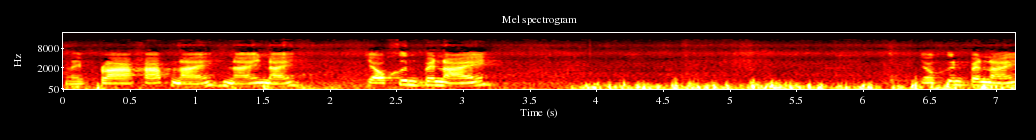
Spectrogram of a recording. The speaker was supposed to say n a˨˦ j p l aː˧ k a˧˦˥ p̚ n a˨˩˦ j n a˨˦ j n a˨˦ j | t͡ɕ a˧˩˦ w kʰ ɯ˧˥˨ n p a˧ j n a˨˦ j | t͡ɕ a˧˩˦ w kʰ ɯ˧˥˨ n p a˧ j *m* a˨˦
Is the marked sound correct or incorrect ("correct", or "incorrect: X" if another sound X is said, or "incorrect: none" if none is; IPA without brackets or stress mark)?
incorrect: n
